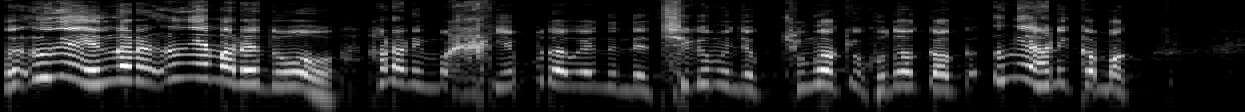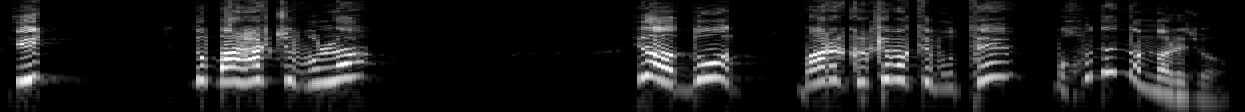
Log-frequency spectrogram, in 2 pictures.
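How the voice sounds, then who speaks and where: A male pastor preaching a sermon, telling animated stories and asking the congregation questions. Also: sits high, no echo.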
